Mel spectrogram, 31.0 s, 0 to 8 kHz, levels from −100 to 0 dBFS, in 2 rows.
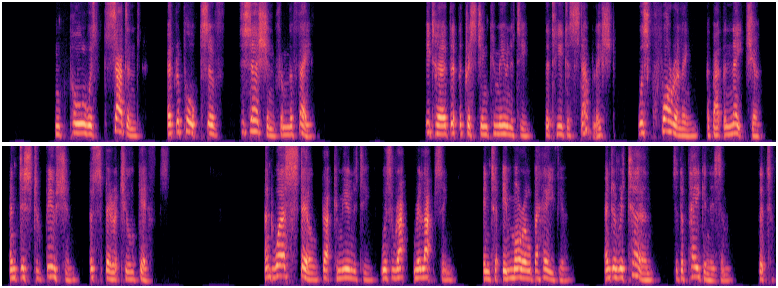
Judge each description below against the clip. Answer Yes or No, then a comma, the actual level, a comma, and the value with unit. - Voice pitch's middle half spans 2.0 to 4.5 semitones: No, wide, 5.5 semitones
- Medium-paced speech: No, slow, 95 wpm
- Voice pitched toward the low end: No, medium, 170 Hz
